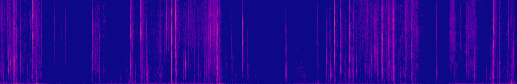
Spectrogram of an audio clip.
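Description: A clear, inflated strip of plastic air-cushion packaging with hollow air cells is squeezed and crumpled by gloved hands. It makes dense crinkling and crunching, with soft low thumps and sharp bursts of bright crackle. The sound swells and eases in waves, with brief quieter stretches between handlings.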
